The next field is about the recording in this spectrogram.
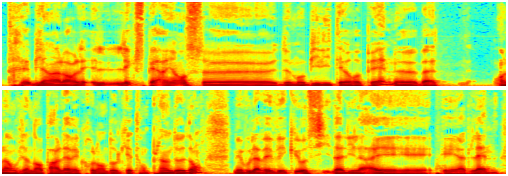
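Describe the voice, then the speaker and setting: An interviewer with a very low voice and a dark, mellow tone. They keep things moving with brisk, encouraging prompts, inviting guests to talk. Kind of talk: interview questions.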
